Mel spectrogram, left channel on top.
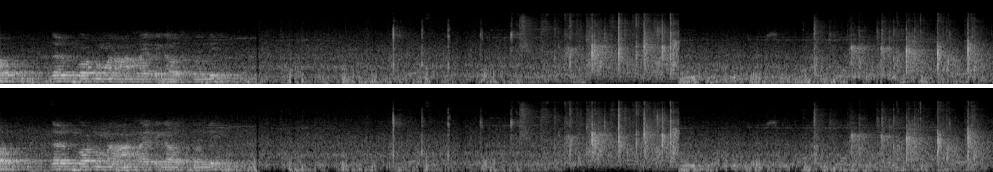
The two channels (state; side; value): normal; both; correlation 0.37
